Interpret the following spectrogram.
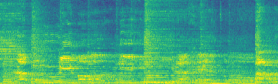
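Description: Duet number from a stage musical: a male voice singing a sustained melody over instrumental accompaniment.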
